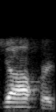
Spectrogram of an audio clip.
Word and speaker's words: Jafar: It's Jafar, Jafar.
